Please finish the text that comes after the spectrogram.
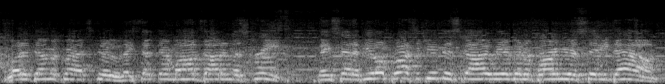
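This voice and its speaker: A man delivering a loud protest speech at an outdoor rally, firing questions at the crowd. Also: extremely high pitch, fairly even intonation, brisk, music in the background. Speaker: rally speaker. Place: outdoor city square. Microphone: public address system heard from a distance. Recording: echoey outdoor PA from far off.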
